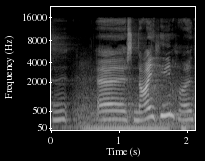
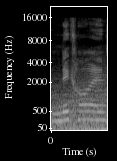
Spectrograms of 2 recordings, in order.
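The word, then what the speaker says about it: Nyheim Hines: As Naheem Hines, I've been saying it wrong. I've been saying like Nick Hines or, I don't know.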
